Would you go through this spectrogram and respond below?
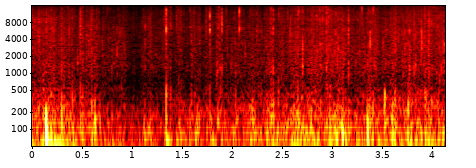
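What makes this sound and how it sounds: A bunch of silver foil-plastic metallic tinsel garland is squeezed and crinkled by fingertips close to the mic. It makes a steady, bright crackling rustle with sharp little snaps scattered through it. A low rumble sits underneath.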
